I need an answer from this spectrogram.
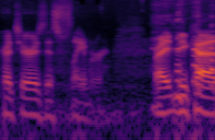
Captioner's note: laughing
